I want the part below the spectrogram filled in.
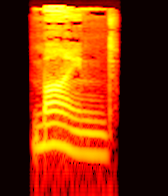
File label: "mind", voice, spelling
